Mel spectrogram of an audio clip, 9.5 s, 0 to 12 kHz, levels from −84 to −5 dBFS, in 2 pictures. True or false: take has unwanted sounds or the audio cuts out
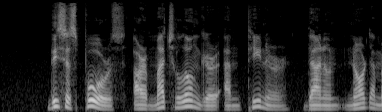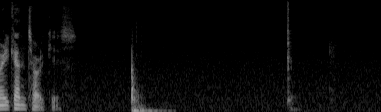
true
